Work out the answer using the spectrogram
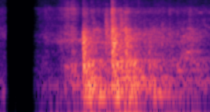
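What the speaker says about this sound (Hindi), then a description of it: "ठीक है भैया चलो खोलो दरवाज़ा खोलो" A door swings open after a brief silence with a loud rattling scrape and clunk, then a lingering rumble fades out.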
